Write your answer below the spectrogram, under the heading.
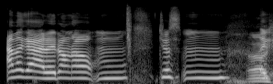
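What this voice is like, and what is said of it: Valley girl voice impression. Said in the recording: “this is my best impression of what she does, and it's terrible. ... She's a valley girl. ... the valley girl”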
